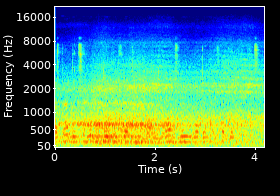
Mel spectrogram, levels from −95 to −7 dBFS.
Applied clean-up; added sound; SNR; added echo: none; Train; -4 dB; none.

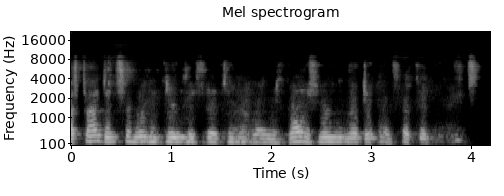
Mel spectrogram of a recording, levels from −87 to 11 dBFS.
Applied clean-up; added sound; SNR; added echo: neural mask model Resemble Enhance denoiser.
